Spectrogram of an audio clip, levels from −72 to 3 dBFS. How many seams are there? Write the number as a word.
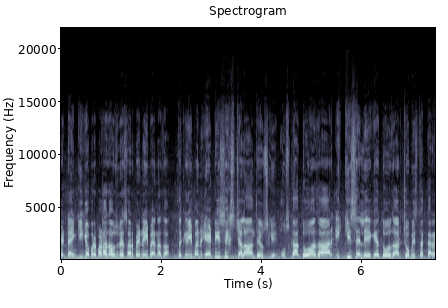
two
